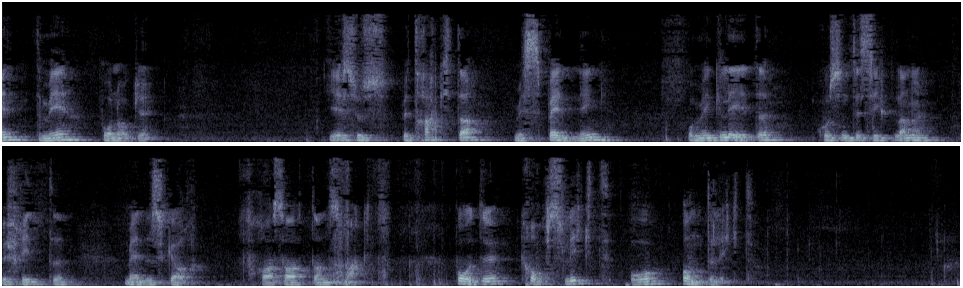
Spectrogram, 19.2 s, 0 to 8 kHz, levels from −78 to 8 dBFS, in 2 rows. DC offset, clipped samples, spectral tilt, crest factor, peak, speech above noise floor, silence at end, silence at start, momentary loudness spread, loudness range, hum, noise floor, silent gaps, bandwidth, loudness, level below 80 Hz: under 0.1%; under 0.1%; -5.5 dB/octave; 20 dB; -8 dBFS; 29 dB; 0 s; 0 s; 19 LU; 5 LU; none; -55 dBFS; none; 7.6 kHz; -27 LUFS; -60 dBFS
